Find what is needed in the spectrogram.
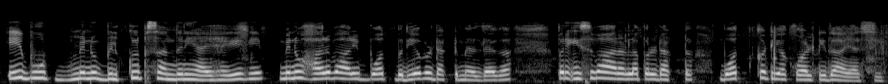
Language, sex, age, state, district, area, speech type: Punjabi, female, 18-30, Punjab, Mansa, rural, spontaneous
